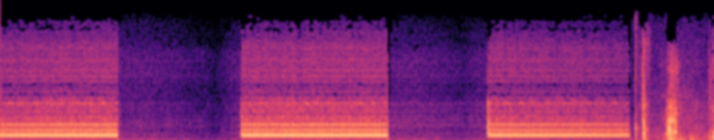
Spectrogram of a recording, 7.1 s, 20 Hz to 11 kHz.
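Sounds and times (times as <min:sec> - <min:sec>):
telephone ringing on an outgoing call: 0:00.0 - 0:01.2, 0:02.4 - 0:03.9, 0:04.9 - 0:06.3.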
